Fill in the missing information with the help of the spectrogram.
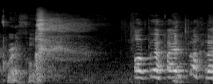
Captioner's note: laughs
